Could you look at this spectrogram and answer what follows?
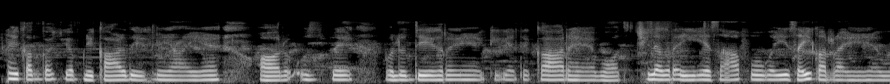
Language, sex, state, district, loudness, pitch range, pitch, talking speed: Hindi, male, Uttar Pradesh, Budaun, -16 LUFS, 205-220 Hz, 215 Hz, 235 wpm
